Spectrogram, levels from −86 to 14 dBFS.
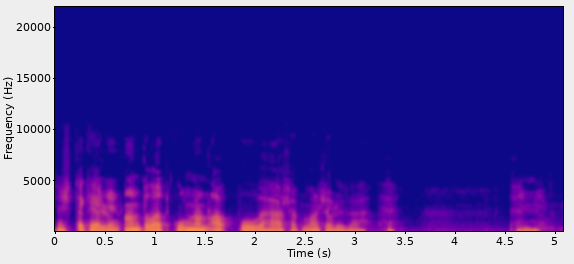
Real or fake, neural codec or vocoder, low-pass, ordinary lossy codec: real; none; 10.8 kHz; AAC, 32 kbps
